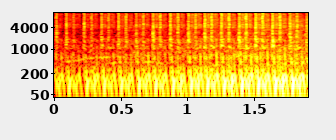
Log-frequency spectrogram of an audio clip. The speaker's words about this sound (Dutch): Dus eh, je kan s'morgens gewoon je motor stil starten. Eh, de motor functioneert ook gewoon hetzelfde zoals hij altijd moet doen. Hij heeft volledig vermogen, eh, maar is wel gewoon mooi stil.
